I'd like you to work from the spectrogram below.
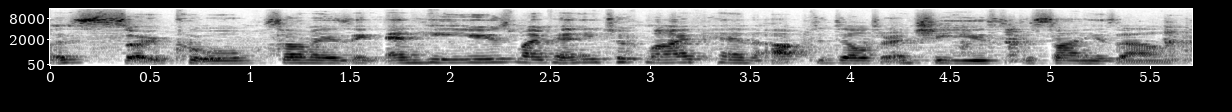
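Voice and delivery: ordinary talk, nothing marked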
